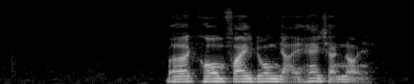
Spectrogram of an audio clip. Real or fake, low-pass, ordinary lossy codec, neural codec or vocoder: fake; 19.8 kHz; none; codec, 44.1 kHz, 7.8 kbps, Pupu-Codec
